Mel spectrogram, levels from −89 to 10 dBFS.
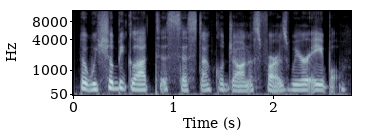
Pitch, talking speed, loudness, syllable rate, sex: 175 Hz, 325 wpm, -19 LUFS, 7.1 syllables/s, female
